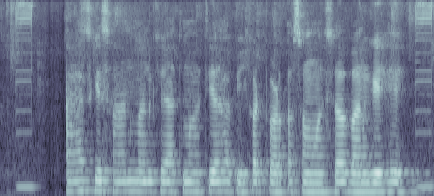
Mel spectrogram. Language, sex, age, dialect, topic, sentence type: Chhattisgarhi, male, 18-24, Western/Budati/Khatahi, agriculture, statement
